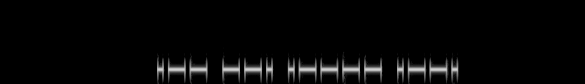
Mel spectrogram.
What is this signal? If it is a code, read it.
Morse code, heard as a keyed tone, about 22 wpm, 700 Hz. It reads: WG1P
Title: USA Call Signs - 4 Characters - Repeated 2x - 22wpm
